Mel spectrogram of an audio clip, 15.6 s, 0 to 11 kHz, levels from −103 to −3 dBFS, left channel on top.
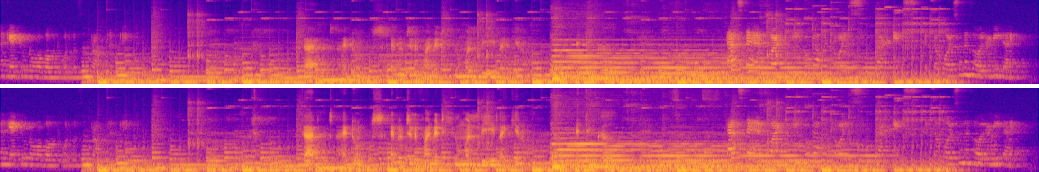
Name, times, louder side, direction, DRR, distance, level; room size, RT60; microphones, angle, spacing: voice 1, 0.0-2.0 5.7-5.8 9.6-9.8 10.8-15.2, left 1 dB, 55° left, 1.9 m, -37 dB
sound 1, 1.2-14.2, left 1 dB, 35° left, 3.5 m, -27 dB
voice 2, 4.5-8.2 8.6-9.8 10.3-10.5, right 4 dB, 70° right, 0.6 m, -30 dB
sound 2, 8.2-13.4, right 1 dB, 5° right, 1.3 m, -27 dB
14.0 x 6.6 x 2.8 m
head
